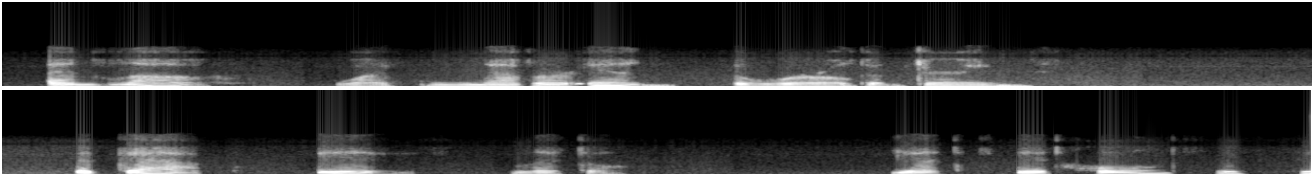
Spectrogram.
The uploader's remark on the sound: ACIM Daily Conference Call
